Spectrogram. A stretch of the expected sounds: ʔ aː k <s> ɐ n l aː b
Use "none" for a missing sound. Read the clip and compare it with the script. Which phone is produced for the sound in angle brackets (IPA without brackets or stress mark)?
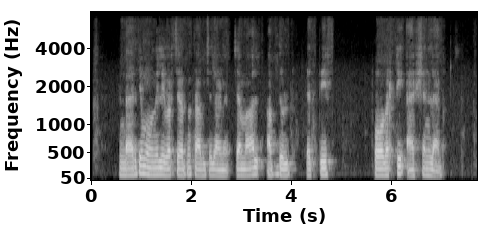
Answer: ʂ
